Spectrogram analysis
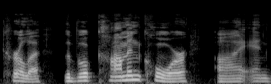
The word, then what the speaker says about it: Koehle: It's German, but it's Koehle, pronounced Koehle.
